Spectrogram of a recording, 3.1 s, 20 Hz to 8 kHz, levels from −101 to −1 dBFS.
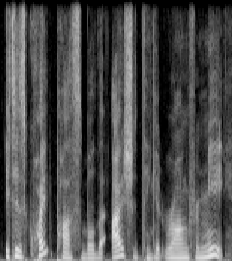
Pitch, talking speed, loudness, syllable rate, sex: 160 Hz, 230 wpm, -20 LUFS, 5.4 syllables/s, male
